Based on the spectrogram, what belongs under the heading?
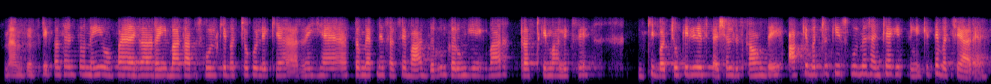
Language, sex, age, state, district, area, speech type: Hindi, female, 60+, Rajasthan, Jodhpur, urban, conversation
